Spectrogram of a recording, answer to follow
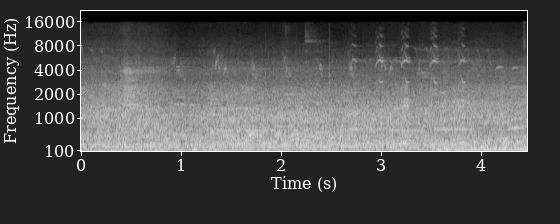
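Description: Steady rushing outdoor noise, with a low engine hum for about the first second and short, high bird chirps scattered over it.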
